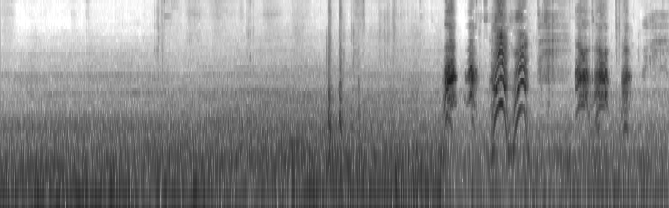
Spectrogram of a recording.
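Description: A dog in the truck cab breaks into a run of excited, high-pitched barks and yips about five and a half seconds in, her usual reaction whenever the truck is backed up. Under it is the truck's engine running steadily.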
